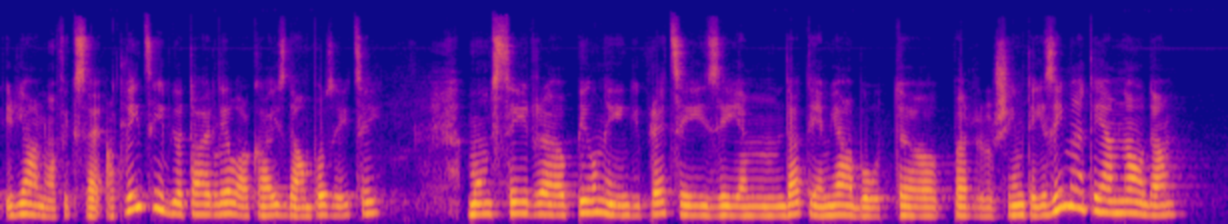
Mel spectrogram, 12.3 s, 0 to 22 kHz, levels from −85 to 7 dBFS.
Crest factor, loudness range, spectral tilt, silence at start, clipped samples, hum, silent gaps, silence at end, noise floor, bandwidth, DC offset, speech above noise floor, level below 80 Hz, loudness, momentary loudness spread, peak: 14 dB; 2 LU; -6.5 dB/octave; 0 s; under 0.1%; none; none; 0.5 s; -46 dBFS; 14.5 kHz; under 0.1%; 32 dB; -66 dBFS; -15 LUFS; 6 LU; 0 dBFS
